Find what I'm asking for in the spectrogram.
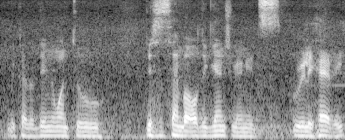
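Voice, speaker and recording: Speaking with a non-native accent, a man delivers his words in a very deep, low pitch with monotone, flat intonation. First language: not English. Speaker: DIY machine builder. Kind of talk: tutorial. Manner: halting.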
